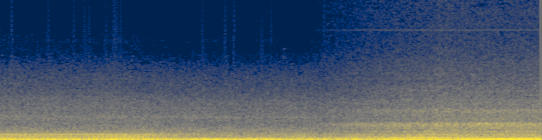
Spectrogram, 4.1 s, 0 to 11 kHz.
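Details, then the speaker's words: Toyota Tundra TRD with BAmuffler TRD replacement exhaust, highway uphill at about 55 mph and 1,500 rpm after downshifting out of sixth gear: deep steady low cabin drone, even and not harsh; normal exhaust drone under load, gone back in sixth. "Got a little drone there going uphill about 55 miles an hour, about 1,500 RPMs. Hear it a little louder. Again, nothing annoying."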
